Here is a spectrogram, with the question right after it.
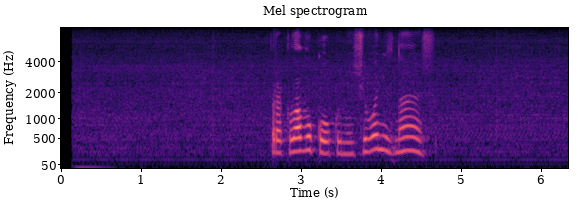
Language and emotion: Russian, neutral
